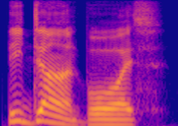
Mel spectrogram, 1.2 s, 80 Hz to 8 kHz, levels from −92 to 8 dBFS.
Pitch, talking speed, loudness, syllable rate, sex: 145 Hz, 150 wpm, -18 LUFS, 2.9 syllables/s, male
